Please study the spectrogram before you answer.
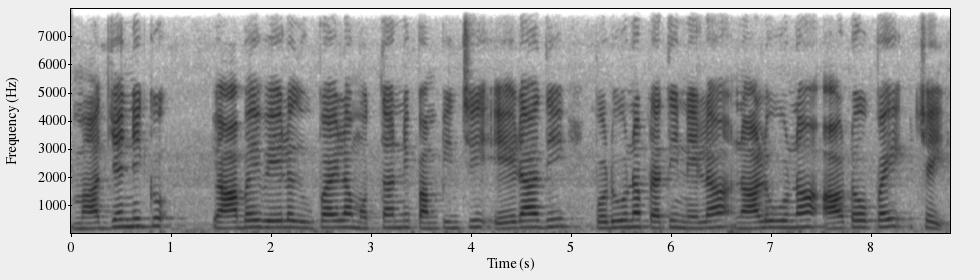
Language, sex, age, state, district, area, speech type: Telugu, female, 30-45, Andhra Pradesh, Srikakulam, urban, read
